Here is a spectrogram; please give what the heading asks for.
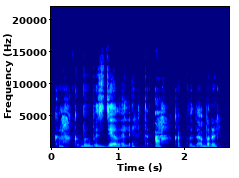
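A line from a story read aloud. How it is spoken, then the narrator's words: Mumble. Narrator (Russian): пробормотал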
